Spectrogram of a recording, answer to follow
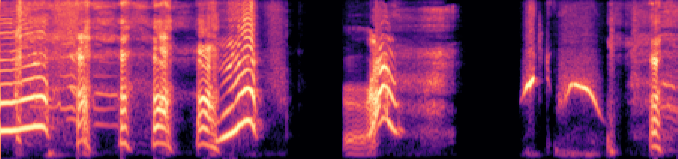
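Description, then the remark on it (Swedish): Whistling in short, bright bursts, the pitch sliding up and down in swooping glides, with brief pauses between phrases and a final pair of rising-falling notes. “Oh, vilken bra vissling.”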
